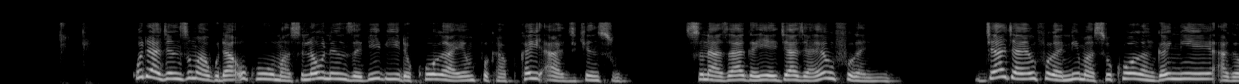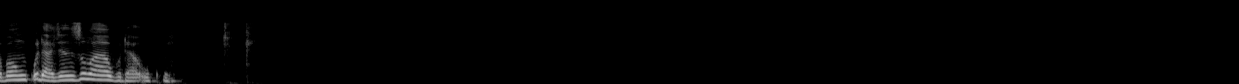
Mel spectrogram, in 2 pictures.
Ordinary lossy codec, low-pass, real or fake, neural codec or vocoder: none; 7.2 kHz; fake; codec, 16 kHz, 4.8 kbps, FACodec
